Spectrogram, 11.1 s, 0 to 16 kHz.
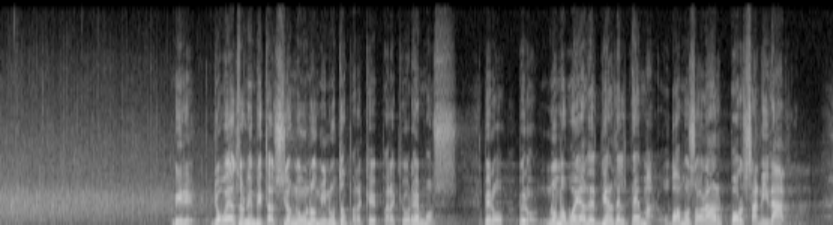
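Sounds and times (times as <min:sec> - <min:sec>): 
crowd applauding loudly: 0:00.0 - 0:02.9
speech: 0:02.3 - 0:10.6.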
